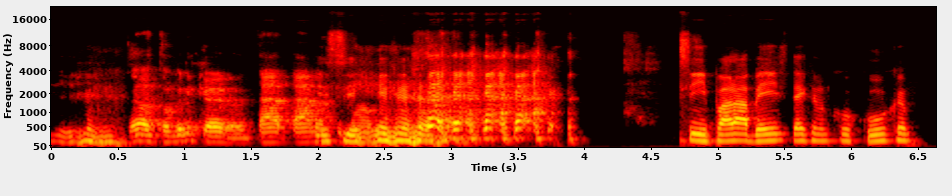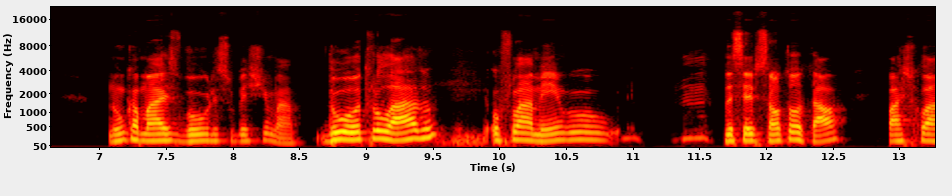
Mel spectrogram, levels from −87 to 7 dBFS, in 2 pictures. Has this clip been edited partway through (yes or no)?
yes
